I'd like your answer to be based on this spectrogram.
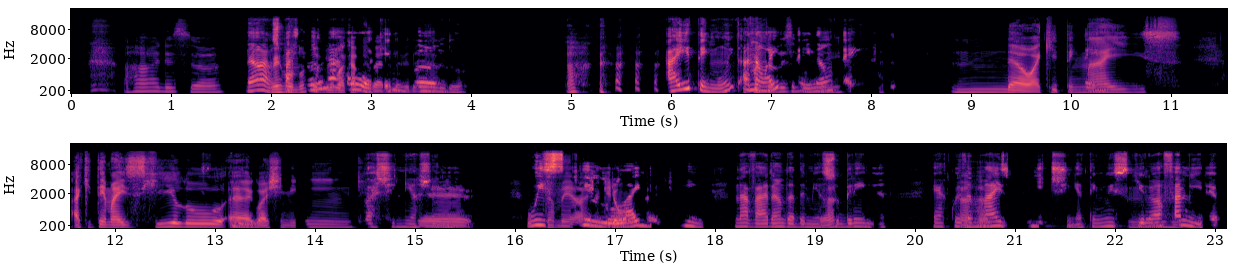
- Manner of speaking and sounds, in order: static; laugh; distorted speech
- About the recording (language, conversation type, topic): Portuguese, unstructured, Qual é o lugar na natureza que mais te faz feliz?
